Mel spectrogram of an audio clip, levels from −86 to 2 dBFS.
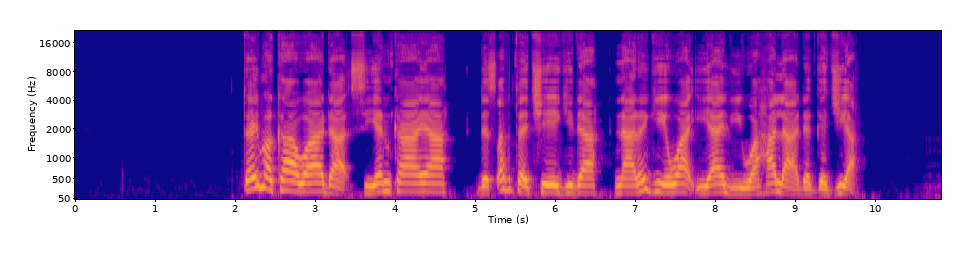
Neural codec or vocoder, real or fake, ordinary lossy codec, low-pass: none; real; none; none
